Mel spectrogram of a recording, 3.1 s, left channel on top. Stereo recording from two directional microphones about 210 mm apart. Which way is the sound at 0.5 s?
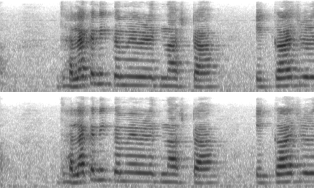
25° left (ahead or behind).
